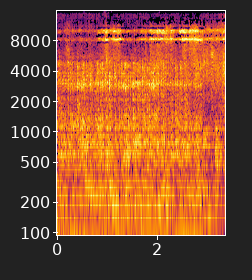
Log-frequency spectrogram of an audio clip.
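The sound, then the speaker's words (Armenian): A worn-out, aged elevator mechanism in Armenia creaks and clanks in a loud, continuous grinding rattle of dense, rapid ratcheting clicks that barely lets up throughout. “Հայաստանում գործող վերելակների 90%-ի օգտագործման ժամկետն արդեն սպառվել է։ Վերելակներում անգամ երկու անգամ սեղմում ես երկրորդ հարկ, որ հասնես առաջին, որոշներից անգամ այսպիսի ձայն է գալիս։”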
